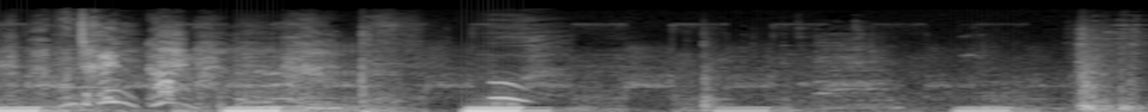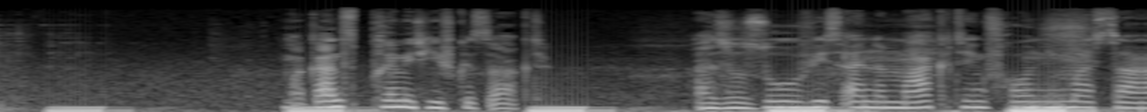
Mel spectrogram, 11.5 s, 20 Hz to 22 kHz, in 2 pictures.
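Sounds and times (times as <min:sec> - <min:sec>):
short mechanical rumbles: 0:00.0 - 0:07.6
heavy low thumps of a door opening: 0:00.0 - 0:07.8, 0:08.4 - 0:11.4
faint hum: 0:00.0 - 0:11.4
door opening: 0:00.5 - 0:06.6
speech: 0:07.7 - 0:11.4.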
